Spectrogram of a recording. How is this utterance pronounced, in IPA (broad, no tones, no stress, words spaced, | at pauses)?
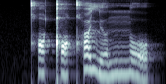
qʰɔǃɔqʰy lʲʊnːo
